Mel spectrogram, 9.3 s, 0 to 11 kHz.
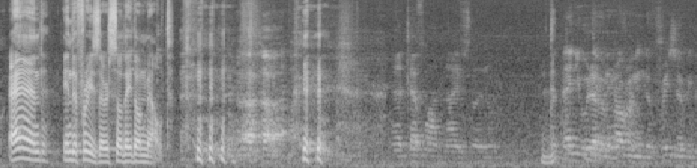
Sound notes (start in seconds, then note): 2.4 all laughing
